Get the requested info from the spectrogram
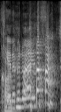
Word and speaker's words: cannabinoids: THC, the drug that the cyborgs use to wipe out memory, was one of a family of drugs called carbonides. – I think it's pronounced cannabinoids.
